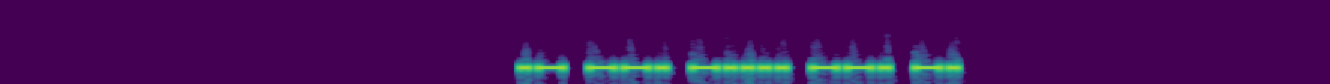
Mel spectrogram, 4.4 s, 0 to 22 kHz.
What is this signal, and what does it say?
Morse code, heard as a keyed tone, about 42 wpm, 700 Hz. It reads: AG6GN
